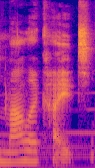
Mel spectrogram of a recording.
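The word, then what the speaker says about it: malachite: It's kind of pronounced malikite like a kite.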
